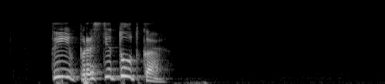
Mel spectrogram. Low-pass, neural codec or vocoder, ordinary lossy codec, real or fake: 7.2 kHz; none; none; real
